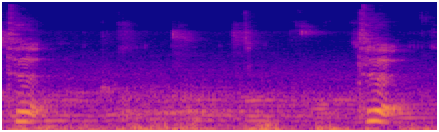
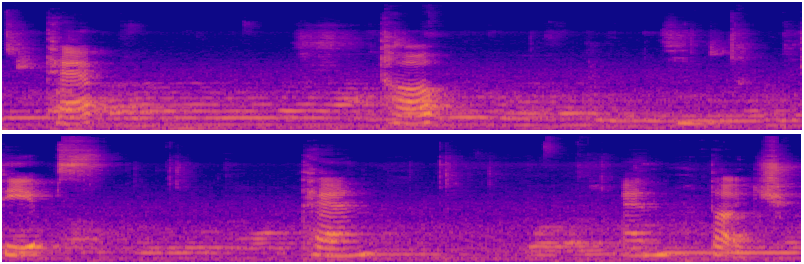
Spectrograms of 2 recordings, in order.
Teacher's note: Your tongue touches the alveolar ridge and then release a burst of air without using your vocal cords.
